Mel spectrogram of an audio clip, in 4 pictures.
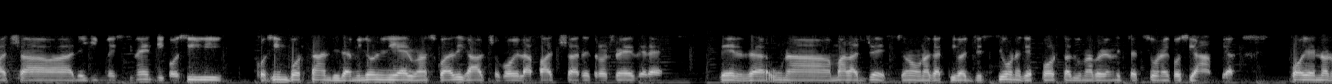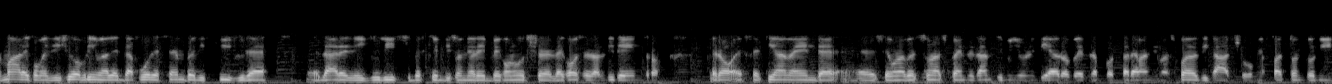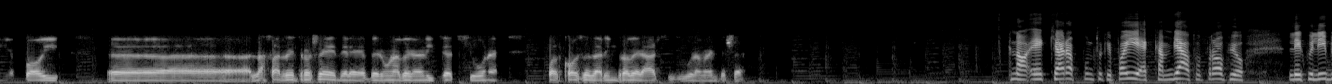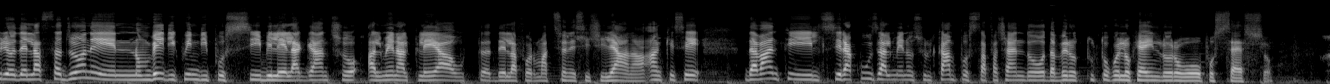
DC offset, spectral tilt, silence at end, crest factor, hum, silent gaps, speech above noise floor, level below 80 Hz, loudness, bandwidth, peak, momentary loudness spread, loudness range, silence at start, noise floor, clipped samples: under 0.1%; -5 dB/octave; 0 s; 22 dB; none; none; 30 dB; -54 dBFS; -23 LUFS; 12 kHz; -2 dBFS; 8 LU; 4 LU; 0 s; -53 dBFS; under 0.1%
